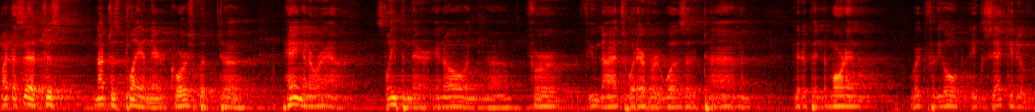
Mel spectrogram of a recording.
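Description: A man's very deep, low voice at a moderate pace, with ordinary pitch variation, long, frequent pauses and audible room echo. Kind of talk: storytelling between songs. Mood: relaxed, reminiscing. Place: stage. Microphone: camera far.

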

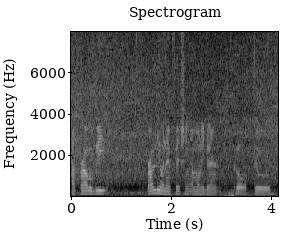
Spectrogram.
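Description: A man at a moderate pace, with ordinary pitch variation

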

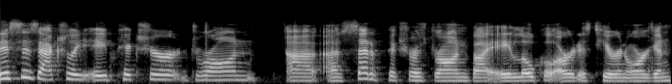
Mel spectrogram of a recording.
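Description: Very even in loudness, a woman's bright, sharp voice comes through in a Canadian accent. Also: ordinary pitch variation, moderate pace, hardly any pauses. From Canada. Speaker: coloring channel co-host. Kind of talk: casual chat. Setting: video call. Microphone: video call.

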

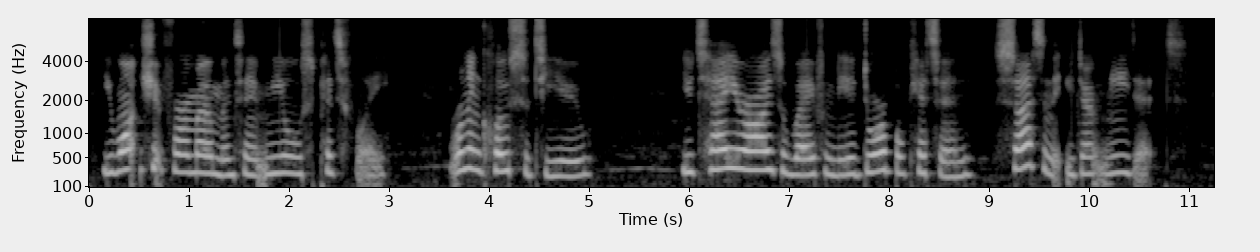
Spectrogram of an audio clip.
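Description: A woman speaks at a high pitch and a moderate pace. Her tone is playful, with fairly even intonation. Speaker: YouTuber reading a story. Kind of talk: scripted story reading, bedtime-style creepypasta narration. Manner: soft, gentle, storyteller pacing; second-person narration with a playful, building suspense. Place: home room.

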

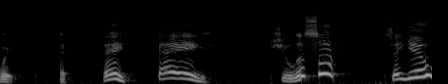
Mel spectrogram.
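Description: A man puts on a cartoonish character voice at an extremely high pitch. He speaks at a fairly slow pace. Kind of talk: comedy cartoon dialogue.

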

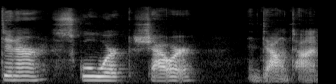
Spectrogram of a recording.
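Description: The woman talks at a moderate speed. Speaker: storyteller. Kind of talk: scary story narration. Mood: soft, tense, somber. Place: home room.

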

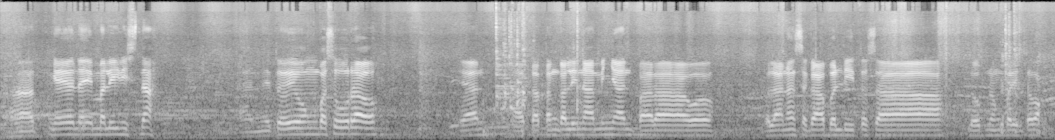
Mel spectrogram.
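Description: Over noticeable background noise, a man speaks at a moderate pace and a fairly high pitch, with fairly even intonation and long, frequent pauses. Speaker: market porter and vlogger. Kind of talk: casual vlog narration.

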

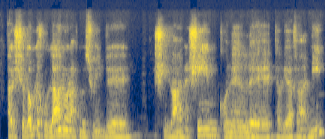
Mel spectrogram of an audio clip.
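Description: A man speaking at a very slow pace with fairly even intonation, amid audible room echo and light background noise. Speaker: retired instructor filling in to teach course software. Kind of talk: online training workshop. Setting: video call. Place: office. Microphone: webcam.

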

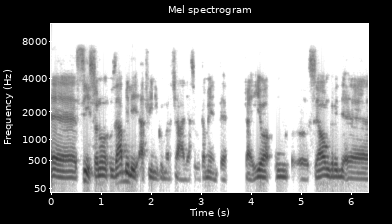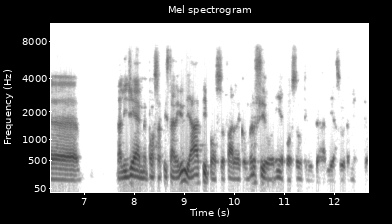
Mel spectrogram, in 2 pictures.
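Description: A man talks at a moderate pace over a quiet background. The sound is dry, with no echo. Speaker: GIS webinar presenter; webinar presenter. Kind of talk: webinar lecture. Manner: halting, many fillers and repetitions. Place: home room. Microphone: headset.

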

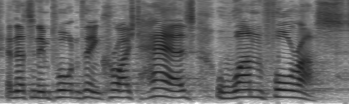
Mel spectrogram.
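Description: Pitched high, a man talks at a fairly slow pace. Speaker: preacher. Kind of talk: sermon. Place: church. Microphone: headset.

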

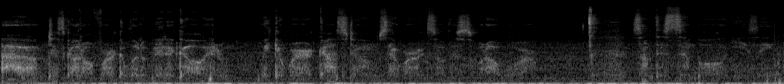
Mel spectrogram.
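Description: A man keeps to a moderate pace while whispering. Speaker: ASMR creator. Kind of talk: ASMR eating video talk to camera. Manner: whispered. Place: home room. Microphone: lapel.

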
